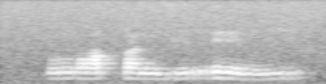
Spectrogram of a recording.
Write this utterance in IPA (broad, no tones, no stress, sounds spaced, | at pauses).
ŋ ɔ q u n d i r e n i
